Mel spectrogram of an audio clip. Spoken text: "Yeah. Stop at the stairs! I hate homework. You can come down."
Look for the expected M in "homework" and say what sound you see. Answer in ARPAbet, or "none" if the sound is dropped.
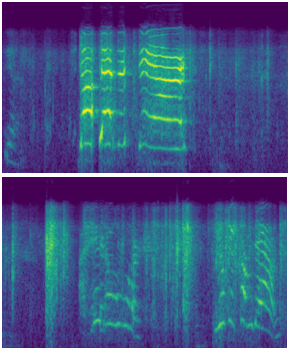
none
